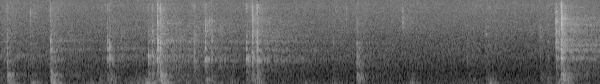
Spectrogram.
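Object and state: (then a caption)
Wooden keyboard being typed on. Both hands type with their fingertips on a full-size wooden, bamboo-look computer keyboard with wooden keys resting on a white desk, a mouse nearby but untouched. Nine dry, woody clicks and taps come at an irregular pace, each with a low knocking body and a brief bright edge that dies away quickly, over a quiet background.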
